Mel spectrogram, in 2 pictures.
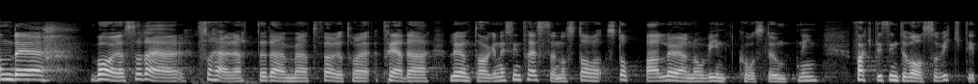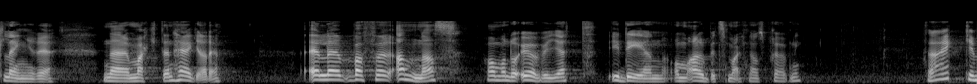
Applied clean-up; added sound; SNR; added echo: none; none; none; none.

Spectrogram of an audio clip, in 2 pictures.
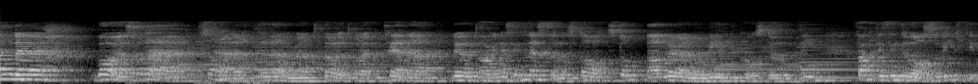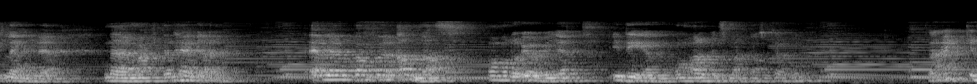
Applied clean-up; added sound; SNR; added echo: none; Harp; 14 dB; reverberation time 1.1 s.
